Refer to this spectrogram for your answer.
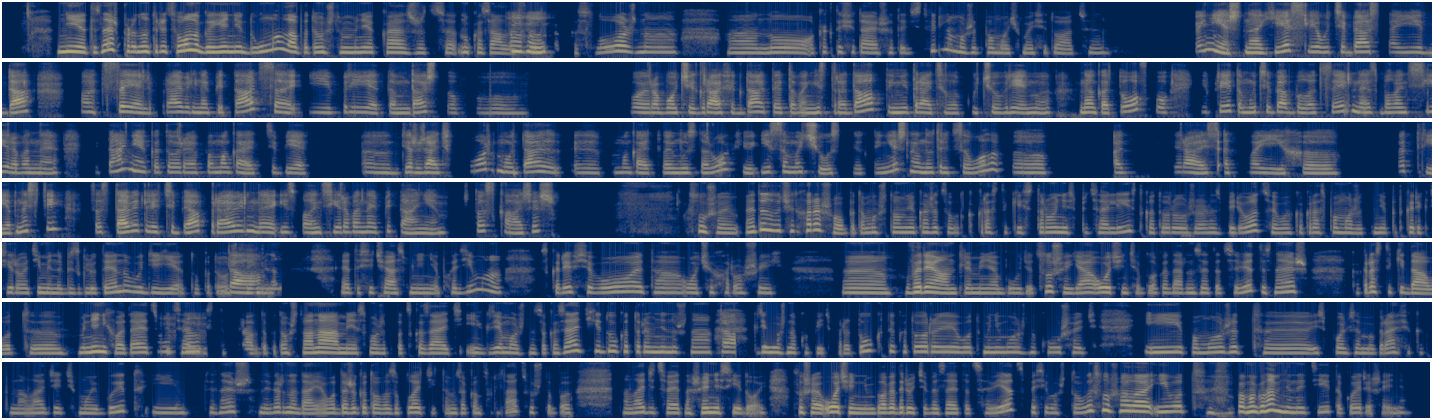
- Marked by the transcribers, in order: tsk; other background noise; tapping; chuckle
- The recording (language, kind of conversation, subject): Russian, advice, Как наладить здоровое питание при плотном рабочем графике?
